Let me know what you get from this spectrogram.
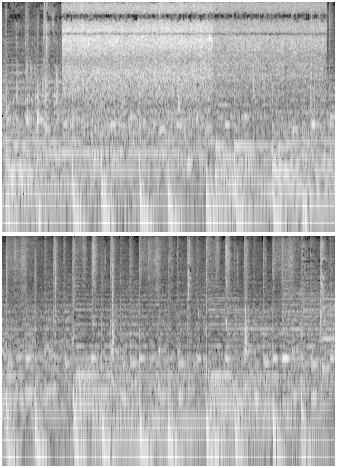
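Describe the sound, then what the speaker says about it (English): Fries frying in oil for a lomo saltado dish, with a loud steady sizzle through the first half that fades back, over a rhythmic beat of background music. "Go ahead and fry our fries."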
